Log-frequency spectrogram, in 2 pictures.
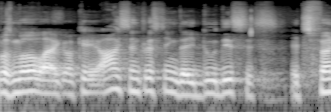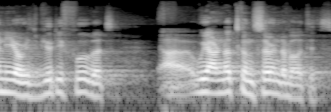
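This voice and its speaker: Speaking at a fairly quick pace in a Belgian French accent, a man with a fairly high pitch keeps his intonation fairly even while his loudness swings widely. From Belgium (Brussels). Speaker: convert to Islam telling his story. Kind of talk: interview testimony. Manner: hesitant, with fillers and repetitions.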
